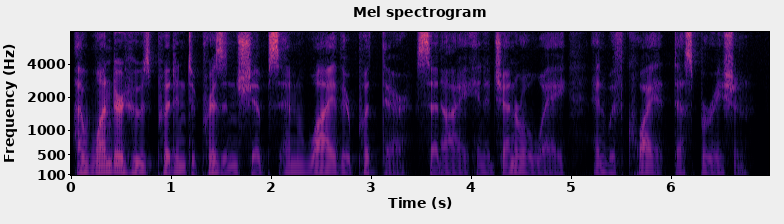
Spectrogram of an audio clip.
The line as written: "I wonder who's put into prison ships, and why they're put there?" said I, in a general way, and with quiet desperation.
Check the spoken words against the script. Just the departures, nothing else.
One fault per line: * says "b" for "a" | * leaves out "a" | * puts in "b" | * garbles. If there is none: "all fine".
all fine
